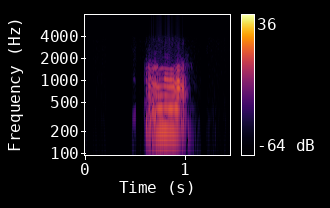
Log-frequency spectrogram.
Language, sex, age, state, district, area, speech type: Hindi, female, 30-45, Uttar Pradesh, Prayagraj, rural, conversation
